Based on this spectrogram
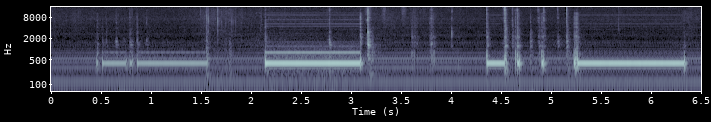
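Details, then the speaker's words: Hammond M3 organ amplifier (push-pull 6V6s, 12AU7/12AX7) tested with a homemade capacitor probe: clean, steady test tones come through each input at full level over a faint low hum; the amplifier inputs work normally. "so all the inputs are working properly a real low input there so it's all good"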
